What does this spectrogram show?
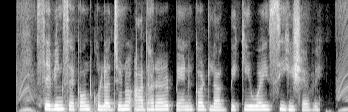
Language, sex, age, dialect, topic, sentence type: Bengali, female, 25-30, Standard Colloquial, banking, statement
